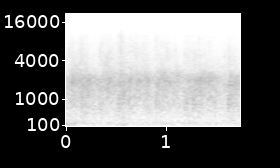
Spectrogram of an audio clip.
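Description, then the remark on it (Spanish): An audience applauds together in praise of the Lord, a dense, steady wash of many hands clapping at an even loudness with no voices standing out. “Dale un aplauso al Señor porque Él es fiel y su fiel amor permanece siempre, siempre Señor.”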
